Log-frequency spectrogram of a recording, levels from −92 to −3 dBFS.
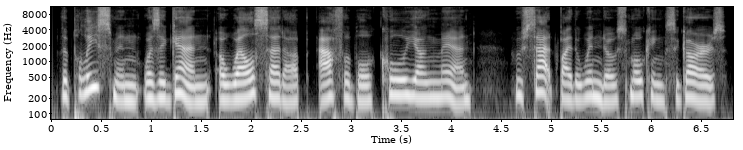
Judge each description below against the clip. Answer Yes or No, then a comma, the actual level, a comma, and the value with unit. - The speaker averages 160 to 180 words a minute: Yes, average, 165 wpm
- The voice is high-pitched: Yes, high, 200 Hz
